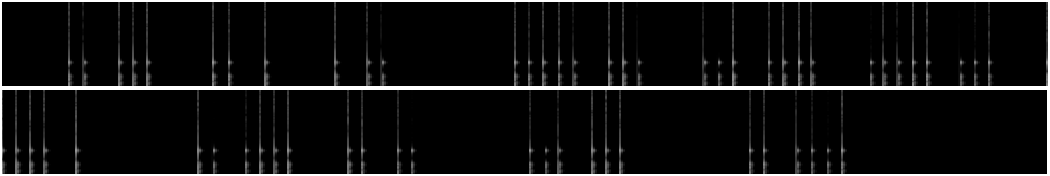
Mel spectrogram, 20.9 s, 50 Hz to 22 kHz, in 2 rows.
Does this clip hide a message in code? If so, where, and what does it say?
Yes: tap code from 0.7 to 18.9 s, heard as knocks on wood, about 7 knocks a second. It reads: HFB XOXQ IG N I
